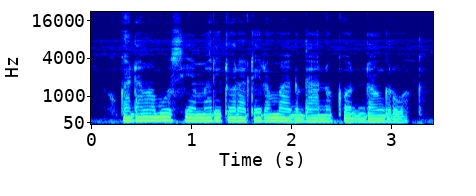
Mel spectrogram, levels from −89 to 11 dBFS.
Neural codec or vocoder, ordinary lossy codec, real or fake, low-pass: none; none; real; none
